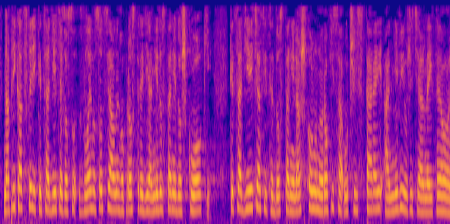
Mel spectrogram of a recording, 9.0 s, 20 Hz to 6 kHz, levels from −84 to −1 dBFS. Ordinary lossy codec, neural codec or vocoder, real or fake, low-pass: MP3, 32 kbps; codec, 16 kHz, 8 kbps, FreqCodec, larger model; fake; 5.4 kHz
